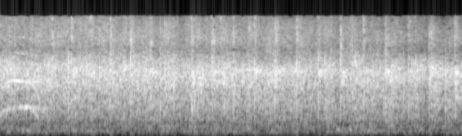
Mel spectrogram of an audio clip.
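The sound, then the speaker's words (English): Sustained audience applause for the little ones of this year's VBS, a dense wash of many hands clapping at steady loudness for several seconds, with no voices standing out above it. “Can we please give them a round of applause for the little ones?”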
